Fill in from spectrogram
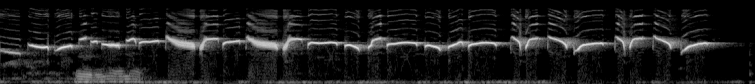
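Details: Morning training song from a caged Chinese hwamei kept for hard-rack singing: loud, nearly unbroken chain of clear whistled notes, each sliding down then up, with a brief low harsh call early on and a soft background hum.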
